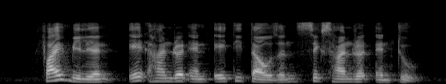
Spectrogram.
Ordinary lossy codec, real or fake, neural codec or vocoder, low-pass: none; real; none; 7.2 kHz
